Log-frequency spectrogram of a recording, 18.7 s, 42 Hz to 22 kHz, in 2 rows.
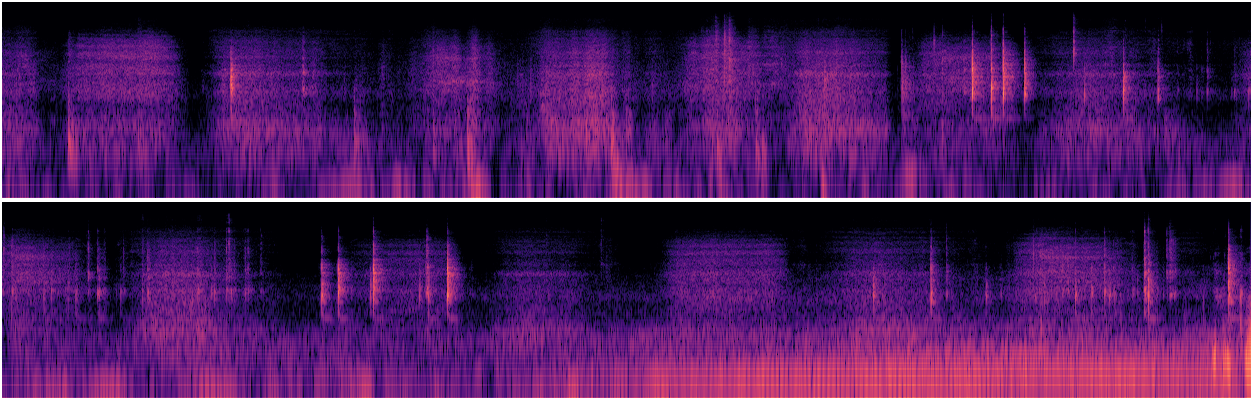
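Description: Screwdriver working out the small screws of the fork covers on a Xiaomi M365 electric scooter: irregular light clicks and scrapes of the bit in the screw heads. A low rumble of street noise builds in the last few seconds.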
